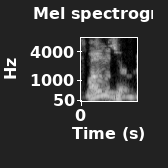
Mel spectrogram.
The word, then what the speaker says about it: Lanser: Back on PT Pintcast, Bailey Lanser. Am I saying that right? – Uh, it's it's actually Lunzer, mm. but it's Lunzer.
